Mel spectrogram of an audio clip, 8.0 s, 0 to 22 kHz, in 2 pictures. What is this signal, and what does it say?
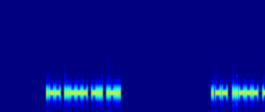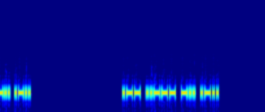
Morse code, heard as a keyed tone, about 44 wpm, 700 Hz. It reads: W2DL W2DL W2DL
